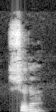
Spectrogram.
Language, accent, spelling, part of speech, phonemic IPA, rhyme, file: English, Southern England, shoulda, verb, /ˈʃʊdə/, -ʊdə, LL-Q1860 (eng)-shoulda.wav
- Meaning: Contraction of should + have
